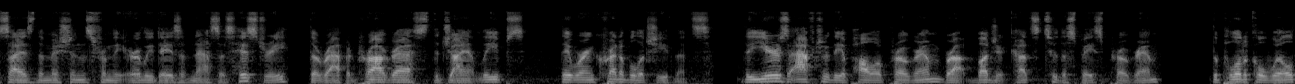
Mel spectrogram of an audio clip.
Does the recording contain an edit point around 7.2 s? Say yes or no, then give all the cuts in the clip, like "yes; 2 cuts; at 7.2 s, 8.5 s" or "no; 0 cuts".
yes; 1 cut; at 7.2 s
